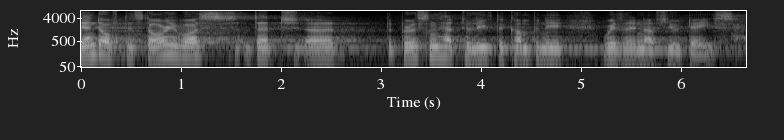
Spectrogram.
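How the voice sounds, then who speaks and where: With a German accent, a man speaks at a fairly slow pace with ordinary pitch variation, amid audible room echo and noticeable background noise. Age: 60s. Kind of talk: conference talk. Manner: halting.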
